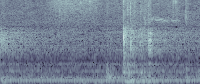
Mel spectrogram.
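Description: Pool balls clicking about a second in, as the seven ball is struck and pocketed, over a steady low hum.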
